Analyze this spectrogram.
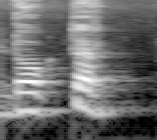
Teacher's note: औ, जो डॉक्टर लिखते हैं, औ भी वृत्ताकार स्वर है। और औ को हम लोग क्या बोलते हैं, विदेशी स्वर बोलते हैं, आगत बोलते हैं, ग्रहित बोलते हैं, या मेहमान स्वर भी कहते हैं इसको।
